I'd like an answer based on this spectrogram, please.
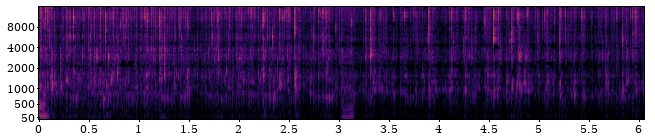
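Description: A thin stream of tap water runs from a kitchen faucet into a stainless-steel sink, pattering and splashing unevenly as a cat drinks from it and puts its head into the stream.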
